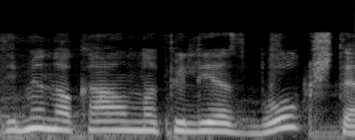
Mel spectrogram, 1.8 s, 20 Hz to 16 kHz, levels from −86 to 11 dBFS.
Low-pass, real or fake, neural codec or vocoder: 7.2 kHz; fake; codec, 16 kHz, 16 kbps, FreqCodec, smaller model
